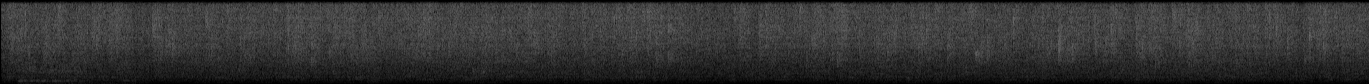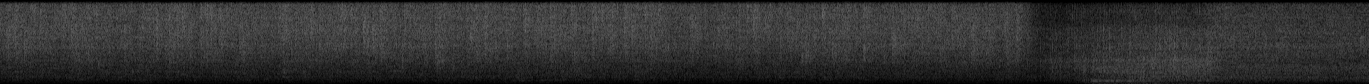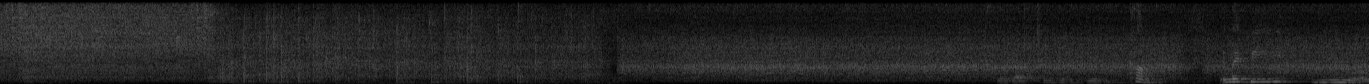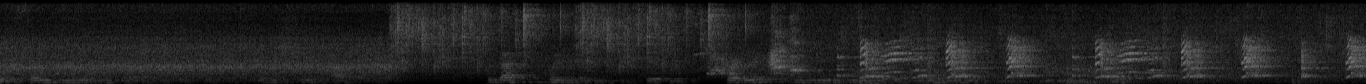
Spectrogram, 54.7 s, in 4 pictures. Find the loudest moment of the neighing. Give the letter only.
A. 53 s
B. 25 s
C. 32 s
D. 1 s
B.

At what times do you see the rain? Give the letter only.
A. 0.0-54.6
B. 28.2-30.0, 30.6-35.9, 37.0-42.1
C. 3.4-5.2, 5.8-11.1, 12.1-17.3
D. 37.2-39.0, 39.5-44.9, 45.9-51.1
A.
